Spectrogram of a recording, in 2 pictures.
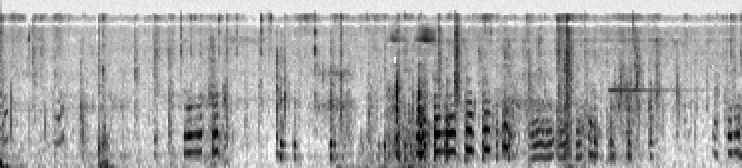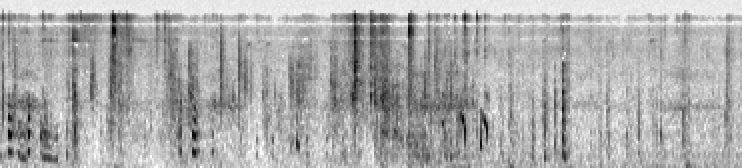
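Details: Silkie chickens on a small homestead farm in the Vermont hills give soft, harmonic clucks and murmuring notes in loose bursts, busiest around the middle, with quieter scattered clucks and light rustling between them.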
